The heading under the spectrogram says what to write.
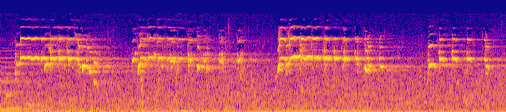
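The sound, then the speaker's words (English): Shrill, piercing eagle calls ring out in repeated bursts, each a rapid series of high chittering notes, heard clearly over a low outdoor rumble with brief pauses between them. “Two adult eagles flying high above the ground confront each other, talons outstretched.”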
